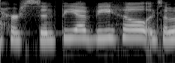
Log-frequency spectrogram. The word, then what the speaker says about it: Vigil: It's spelled V-I-G-I-L, but it's pronounced V. Hill.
